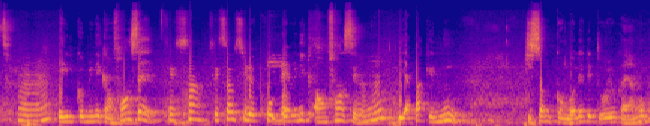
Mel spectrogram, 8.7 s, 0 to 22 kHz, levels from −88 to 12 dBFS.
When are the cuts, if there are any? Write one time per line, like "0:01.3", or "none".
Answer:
none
